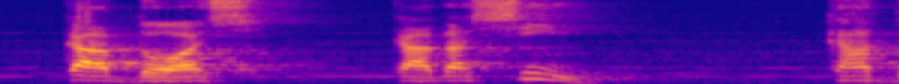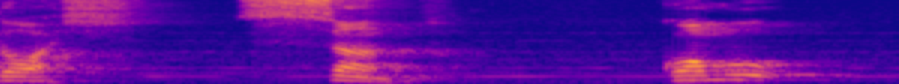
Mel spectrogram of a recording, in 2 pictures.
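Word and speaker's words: קדוש: K, D e SH, que nós pronunciaríamos com Xi. Pensa em Shein, aquela loja de compras. Isso, esse som. K, D, Xi. Com a vocalização Kadosh, Kadosh, Kadashim.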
